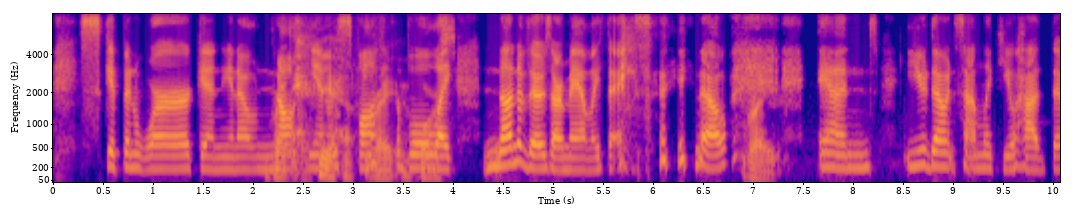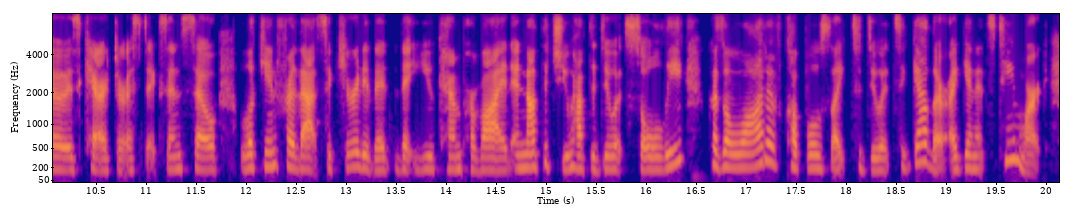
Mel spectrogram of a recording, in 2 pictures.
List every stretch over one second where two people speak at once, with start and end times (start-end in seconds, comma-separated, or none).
2.1-4.0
